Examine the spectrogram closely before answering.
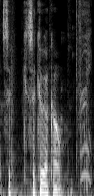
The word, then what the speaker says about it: Sakurako: You need to pronounce the name a little faster. Sakurako.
